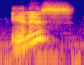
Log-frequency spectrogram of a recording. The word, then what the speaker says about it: anise: Anise? Sure. Zarenies? Anus. It's pronounced anise.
